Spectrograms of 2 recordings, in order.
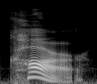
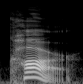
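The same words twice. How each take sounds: First: The final r is clearly pronounced. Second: The final r is clearly pronounced.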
